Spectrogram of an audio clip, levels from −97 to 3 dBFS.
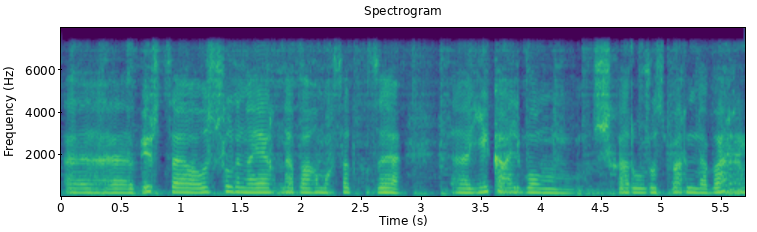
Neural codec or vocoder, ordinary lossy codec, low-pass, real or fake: vocoder, 22.05 kHz, 80 mel bands, HiFi-GAN; none; 7.2 kHz; fake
